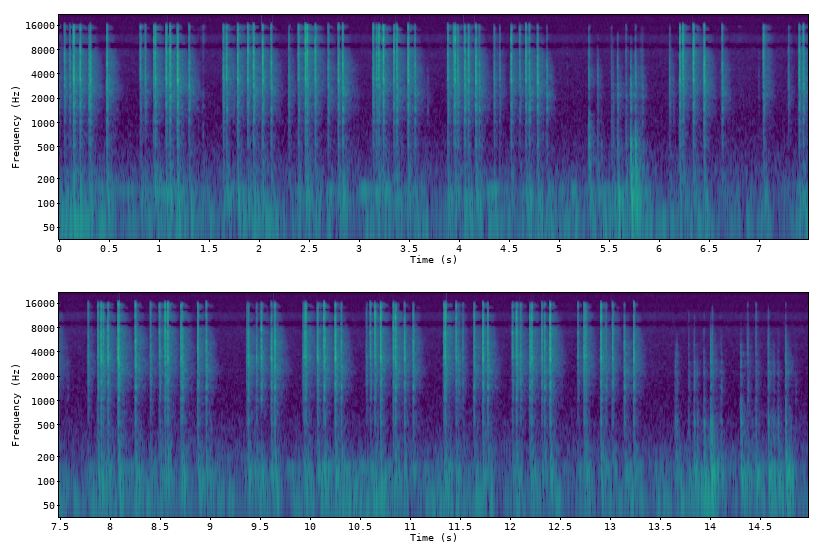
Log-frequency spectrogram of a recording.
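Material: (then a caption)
Wood veneer. Long manicured nails on both hands tap rapidly across a solid, flat wood-veneer tabletop for the full fifteen seconds. Each tap is a bright, crisp click that dies away almost instantly, with a soft low knock underneath. The taps come in quick, overlapping rolls separated by brief pauses.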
